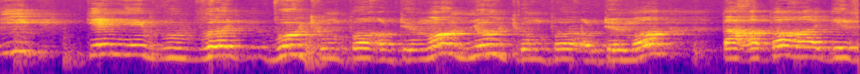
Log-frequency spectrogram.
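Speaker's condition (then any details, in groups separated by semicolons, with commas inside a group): Cerebral palsy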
